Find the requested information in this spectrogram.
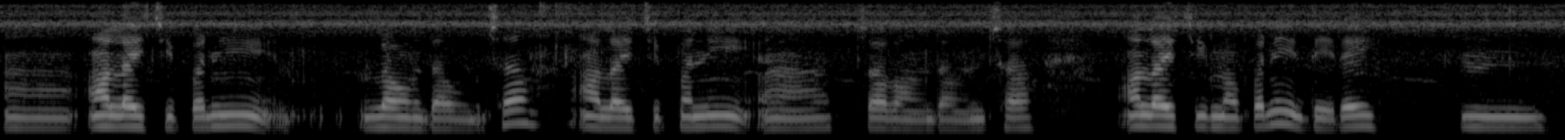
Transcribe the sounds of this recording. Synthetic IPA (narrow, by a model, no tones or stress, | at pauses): ʌlajt͡sipʌnilaw̃d̪aɦunt͡sʰʌʌ̰lajt͡sipʌnit͡sʌlaw̃d̪aɦunt͡sʰʌ | ʌ̰lajt͡simapʌnid̪ʱeɾʌj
